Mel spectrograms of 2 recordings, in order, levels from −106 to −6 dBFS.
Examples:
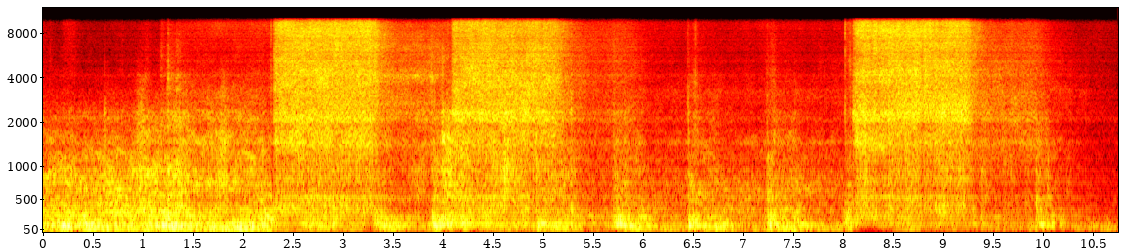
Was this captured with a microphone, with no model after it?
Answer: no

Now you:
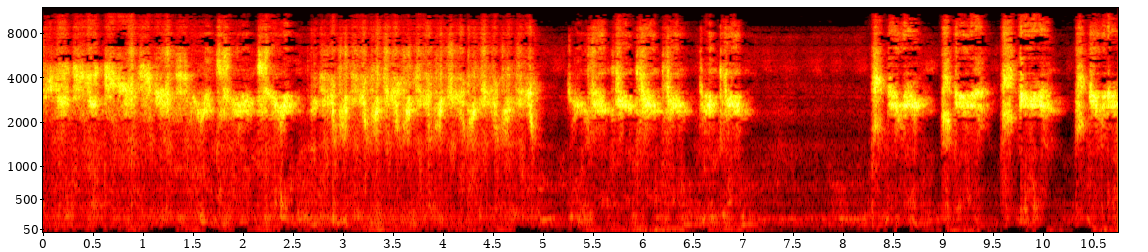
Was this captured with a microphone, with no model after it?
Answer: no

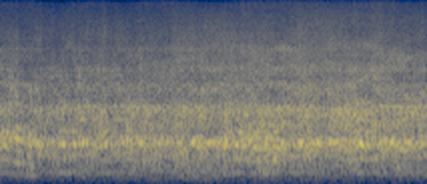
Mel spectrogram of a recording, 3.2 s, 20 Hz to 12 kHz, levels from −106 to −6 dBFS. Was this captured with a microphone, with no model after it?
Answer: no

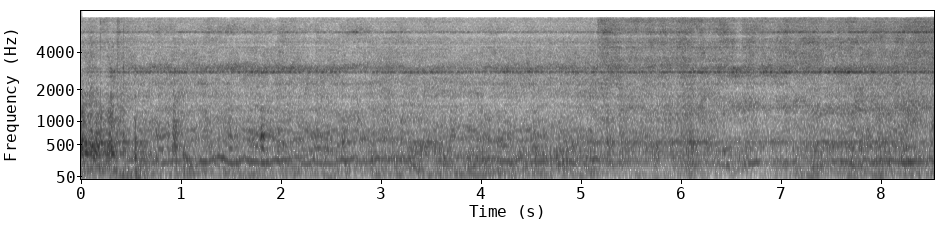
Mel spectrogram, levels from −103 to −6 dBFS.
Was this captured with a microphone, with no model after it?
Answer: no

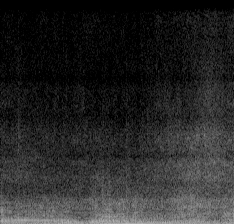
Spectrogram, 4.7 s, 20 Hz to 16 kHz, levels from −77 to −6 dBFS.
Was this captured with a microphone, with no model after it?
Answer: no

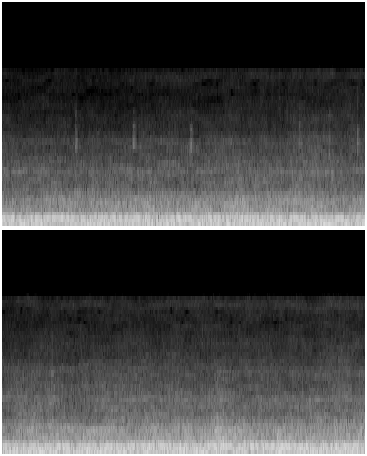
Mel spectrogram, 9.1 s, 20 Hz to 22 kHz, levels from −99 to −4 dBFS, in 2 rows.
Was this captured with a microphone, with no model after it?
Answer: no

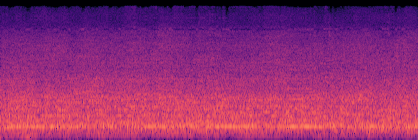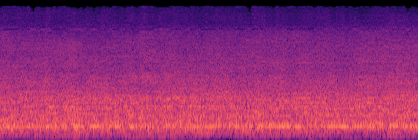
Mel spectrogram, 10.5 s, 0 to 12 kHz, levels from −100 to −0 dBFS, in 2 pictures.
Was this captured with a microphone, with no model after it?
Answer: no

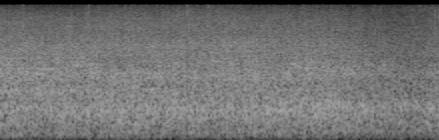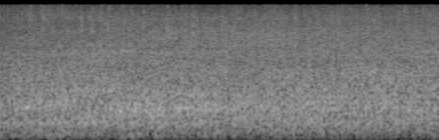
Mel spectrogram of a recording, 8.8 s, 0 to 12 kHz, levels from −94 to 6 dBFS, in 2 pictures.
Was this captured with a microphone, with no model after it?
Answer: yes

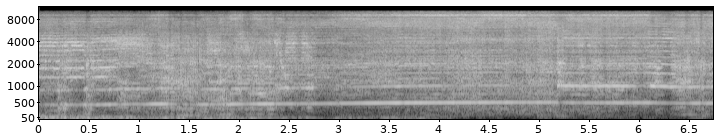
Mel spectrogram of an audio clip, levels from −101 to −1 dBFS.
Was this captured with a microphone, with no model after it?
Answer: no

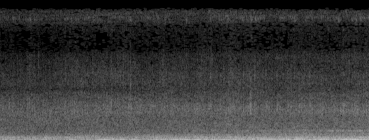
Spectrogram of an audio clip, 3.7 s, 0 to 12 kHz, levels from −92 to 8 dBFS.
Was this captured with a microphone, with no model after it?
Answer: yes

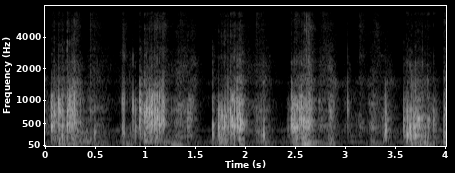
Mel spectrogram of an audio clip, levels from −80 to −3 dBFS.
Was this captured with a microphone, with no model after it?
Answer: no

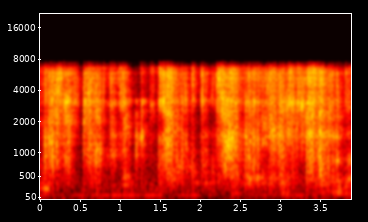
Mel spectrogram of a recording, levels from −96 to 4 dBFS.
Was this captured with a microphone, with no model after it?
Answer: no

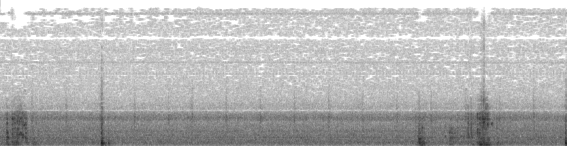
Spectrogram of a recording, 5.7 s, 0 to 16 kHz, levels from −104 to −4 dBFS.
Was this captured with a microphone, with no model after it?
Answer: yes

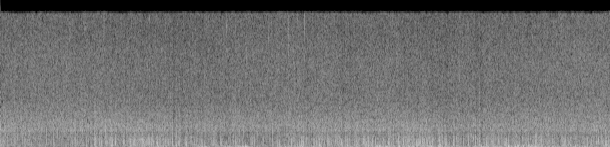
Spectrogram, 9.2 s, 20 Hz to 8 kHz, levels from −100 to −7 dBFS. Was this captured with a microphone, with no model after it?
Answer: yes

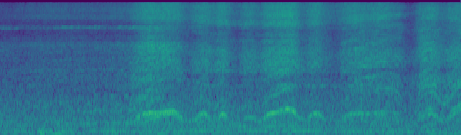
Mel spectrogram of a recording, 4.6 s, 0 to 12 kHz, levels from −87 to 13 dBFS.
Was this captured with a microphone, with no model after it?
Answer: yes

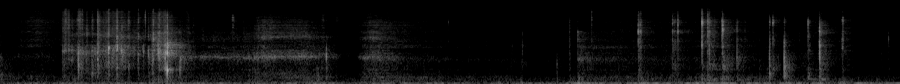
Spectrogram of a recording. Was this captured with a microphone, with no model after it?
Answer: no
